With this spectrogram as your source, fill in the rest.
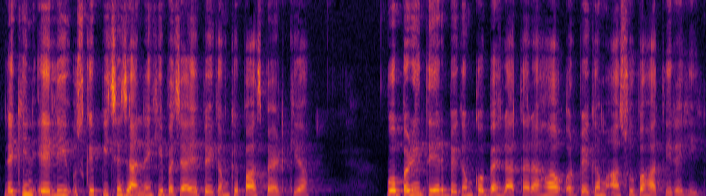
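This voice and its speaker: A woman narrates a novel for an audiobook in a mellow, warm voice at a middling pitch. Her telling is expressive, and she slips into the characters' lines as she reads.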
